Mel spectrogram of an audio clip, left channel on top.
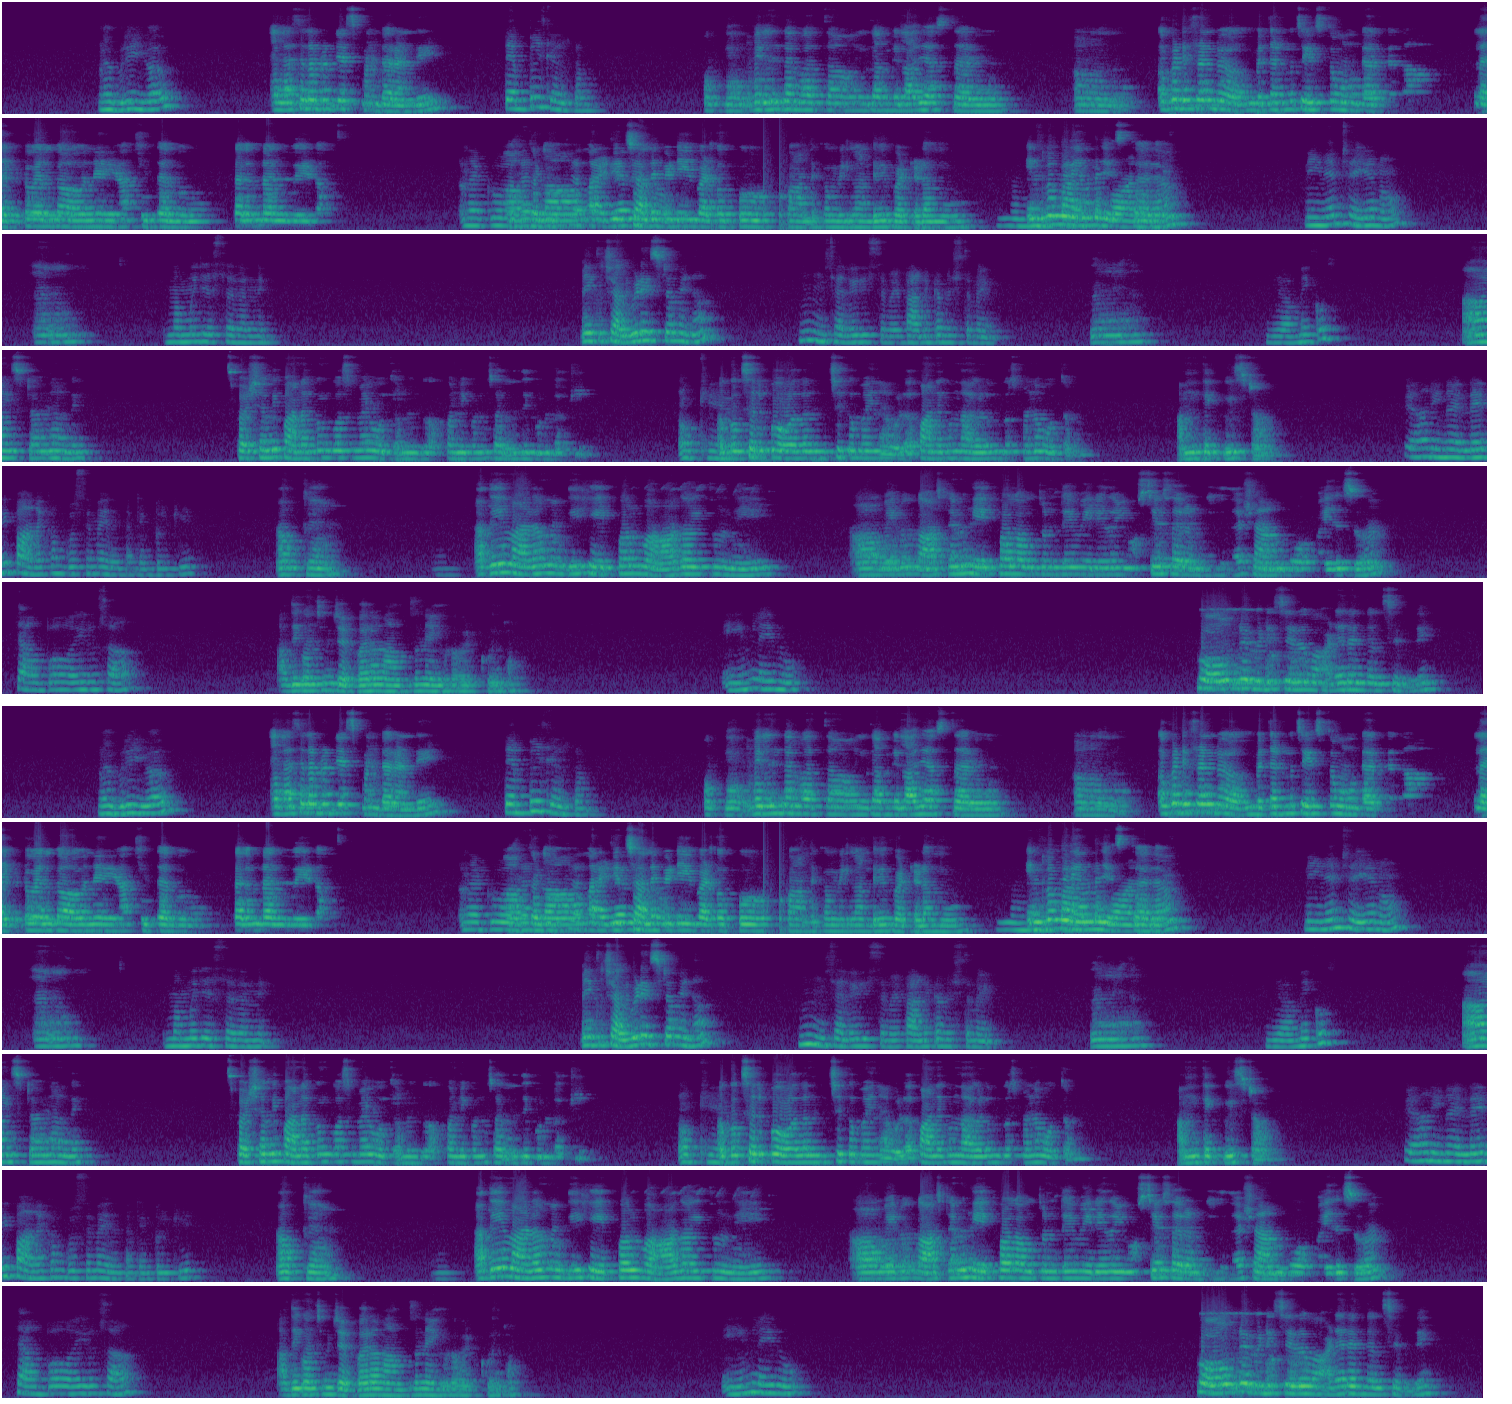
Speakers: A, on the right (about 35°); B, in the centre.
A: ఎవ్ర్రి ఇయర్
B: ఎలా సెలబ్రేట్ చేసుకుంటారండి
A: టెంపుల్ కెళ్తాం
B: ఓకే వెళ్ళన్ తర్వాత ఇంకా అక్కడ ఎలా చేస్తారు ఆ ఒక డిఫరెంట్ మెథడ్లో చేస్తూఉంటారు కదా లైక్ ట్వెల్వ్ కాగనే అక్షింతలు తళంబ్రాలు వేయడం
A: నాకు
B: ఆ అక్కడ
A: దాని గురించి అంత
B: మనకి
A: ఐడియా
B: చాలివిడి
A: లేదు.
B: వడపప్పు పానకం ఇలాంటివి పెట్టడము
A: హు మ్మ్
B: ఇంట్లో
A: పానకం
B: మీరు ఏమన్నా చేస్తారా
A: బాగుంటది నేనేం చెయ్యను
B: మ్
A: మమ్మీ చేస్తది అన్ని
B: మీకు చల్విడి ఇష్టమెనా
A: హుమ్ చల్విడి ఇష్టమే పానకం ఇష్టమే
B: మ్మ్
A: యా మీకు
B: ఆ ఇష్టంమెఅండి స్పెషల్లి పానకం కొసమే పోతాం ఇంట్లో కొన్ని కొన్నిసార్లు ఇది గుళ్లకి
A: ఓకే.
B: ఒక్కొక్కసరి పొవాలనిపించకపోయిన కూడ పానకం తాగడం కోసమైనా పొతమ్ అంతెక్కువిష్టం
A: య నేన్ ఏళ్ళేది పానకం కోసమే ఏల్త టెంపుల్ కి
B: ఓకే
A: హ్మ్.
B: అది మేడం ఈ హెయిర్ ఫాల్ బాధ అయ్తుంది ఆ మీరు లాస్ట్ టైమ్ హెయిర్ ఫాల్ అవుతుంటే మీరు ఏదో యూజ్ చేసారంటి కదా షాంపు మైల్సు
A: షాంపు ఆయిల్స్ఆ
B: అది కొంచెం చెప్పరా నాకు నేన్ కూడ పెట్టుకుంట
A: ఏం లేదు
B: హోమ్ రెమిడీస్ ఏదో వాడర్ అనితెలిసింది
